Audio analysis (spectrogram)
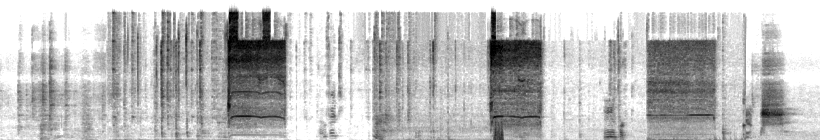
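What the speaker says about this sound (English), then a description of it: "we're bringing it all home with our favorite Makita drills" Makita power drills pre-drilling while solar window screens are installed, heard as several short whirring bursts separated by pauses, with people talking intermittently over the work.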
